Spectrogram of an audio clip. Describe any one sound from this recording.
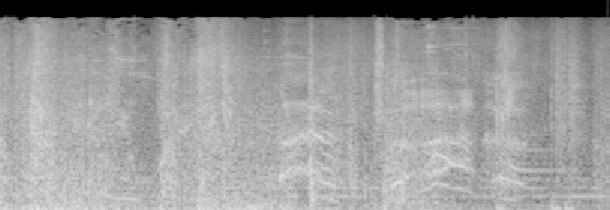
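Punches thud as fighters brawl.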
